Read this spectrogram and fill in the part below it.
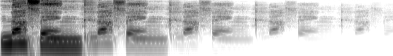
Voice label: f 140 spo, fem Vocals

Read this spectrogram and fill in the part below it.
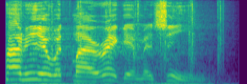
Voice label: Jamaican reggae machine, vox; X-Static Goldmine

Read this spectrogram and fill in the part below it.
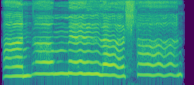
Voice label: WELSH F, World Voices

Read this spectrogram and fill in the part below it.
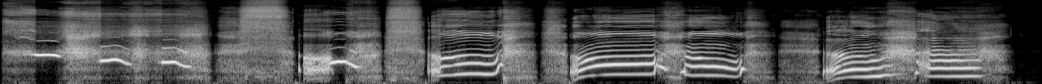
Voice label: female c#133, adlips

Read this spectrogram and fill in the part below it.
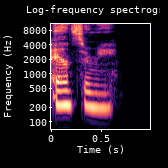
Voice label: "Answer Me", Vocal Samples, Words

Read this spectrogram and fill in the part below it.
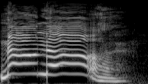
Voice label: NO NO, FEMALE VOICE; Best Service; Hallelujah

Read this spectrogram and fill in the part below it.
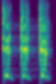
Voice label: "G G G", shouts; Best Service; Hyper Dance

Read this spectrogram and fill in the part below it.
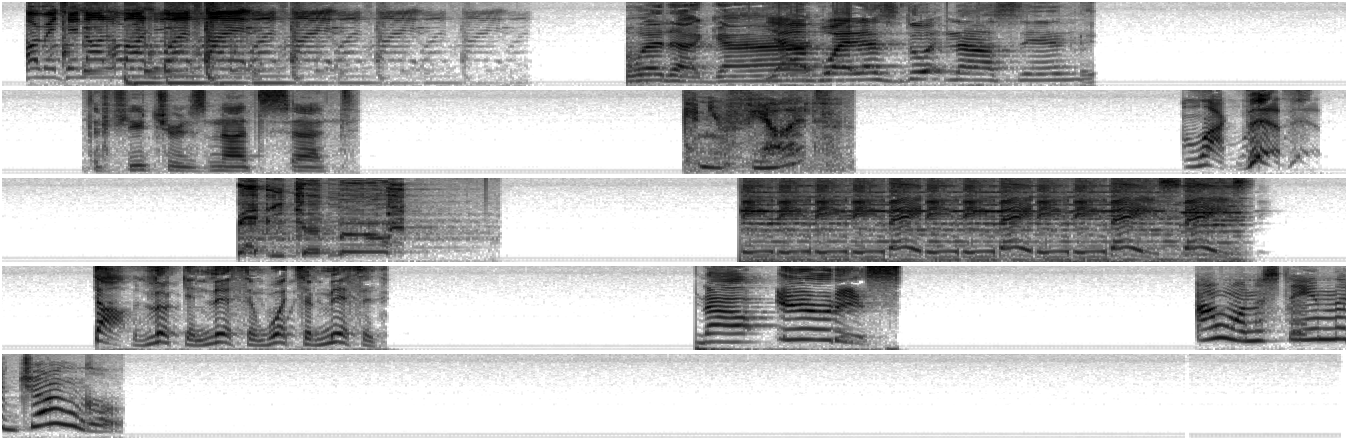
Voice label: Vocal Drops; Kniteforce; 1000 Samples Volume 1

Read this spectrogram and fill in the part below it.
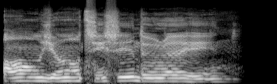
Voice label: male d#130, Dance Ultra Voice hooklines

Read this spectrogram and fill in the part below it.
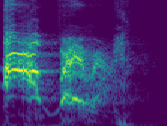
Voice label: "ah baby", shouts; Best Service; Hyper Dance

